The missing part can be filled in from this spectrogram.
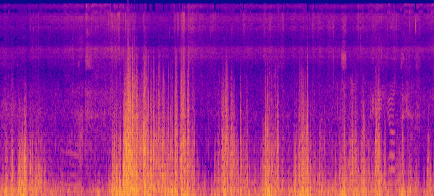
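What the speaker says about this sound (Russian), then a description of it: "На улице метель." Blizzard wind gusts roaring outdoors in Altai Krai during snow clearing, a loud, rumbling wind-noise buffeting that swells around two seconds and stays steady through the clip.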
